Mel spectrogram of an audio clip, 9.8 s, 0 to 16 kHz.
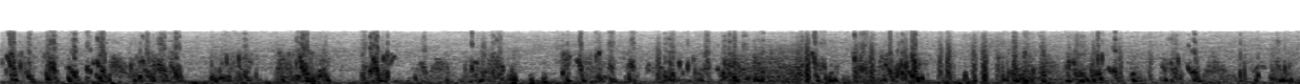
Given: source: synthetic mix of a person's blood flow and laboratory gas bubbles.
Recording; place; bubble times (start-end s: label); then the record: Doppler ultrasound of blood flow; subclavian vein
0.00-0.44 s: bubbles
0.48-0.89 s: bubbles
0.95-1.42 s: bubbles
1.54-1.96 s: bubbles
2.05-2.50 s: bubbles
2.68-3.00 s: bubbles
3.08-3.23 s: bubbles
3.32-3.39 s: bubbles
3.47-3.92 s: bubbles
4.19-4.64 s: bubbles
4.67-4.80 s: bubbles
4.84-5.76 s: bubbles
6.07-6.32 s: bubbles
6.38-6.96 s: bubbles
7.20-7.42 s: bubbles
7.45-7.91 s: bubbles
7.96-8.60 s: bubbles
8.70-9.07 s: bubbles
9.26-9.76 s: bubbles
From the record:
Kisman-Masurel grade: 342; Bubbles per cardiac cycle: rolling drumbeat, 9 or more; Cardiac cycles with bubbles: 100%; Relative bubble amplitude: moderate (0.250 to 0.450); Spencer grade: 3 (all of the cardiac periods contain showers or single bubble signals, but not dominating or overriding the cardiac motion signals); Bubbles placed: anywhere in the cardiac cycle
